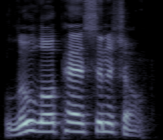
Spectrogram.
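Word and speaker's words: Lou López Sénéchal: Lou Lopez Sinichel. I said that right? – Yes, you did.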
